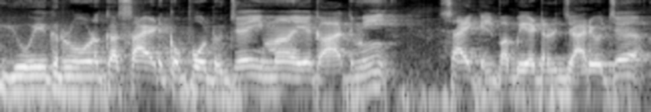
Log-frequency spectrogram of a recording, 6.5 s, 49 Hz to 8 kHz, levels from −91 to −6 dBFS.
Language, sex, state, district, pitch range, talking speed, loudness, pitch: Marwari, male, Rajasthan, Nagaur, 110-130 Hz, 165 wpm, -17 LUFS, 120 Hz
